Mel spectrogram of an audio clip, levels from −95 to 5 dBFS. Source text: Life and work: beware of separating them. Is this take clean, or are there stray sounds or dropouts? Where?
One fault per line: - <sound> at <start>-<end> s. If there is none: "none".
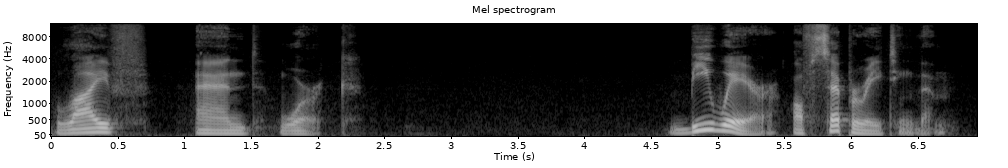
none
